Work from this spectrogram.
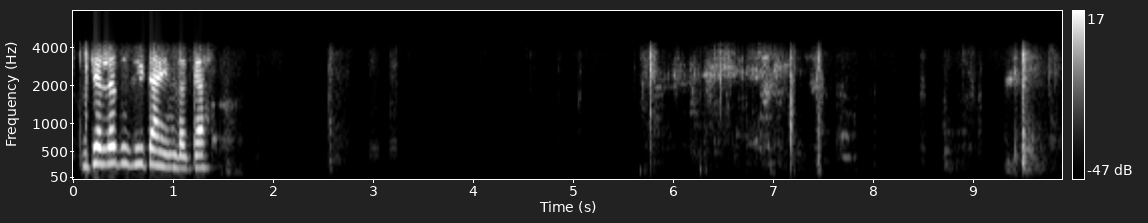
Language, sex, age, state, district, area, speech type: Dogri, female, 30-45, Jammu and Kashmir, Udhampur, rural, conversation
